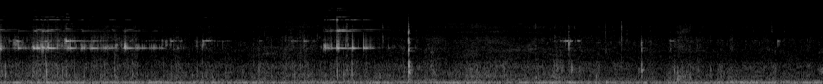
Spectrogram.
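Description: Small falconry bells on the Harris's hawks jingling in short bursts through the first second and again briefly about three seconds in, over rustling in dry grass and a low rumble.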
